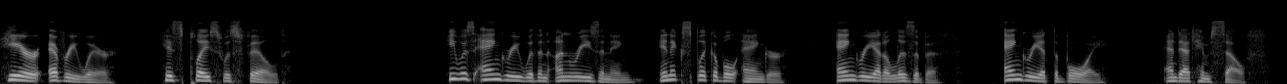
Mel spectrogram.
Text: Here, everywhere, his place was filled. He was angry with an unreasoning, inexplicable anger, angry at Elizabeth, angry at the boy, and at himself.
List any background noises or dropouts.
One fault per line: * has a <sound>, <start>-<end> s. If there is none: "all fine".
all fine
